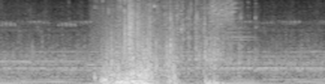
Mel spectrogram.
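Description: A short scuffle ends with a heavy blow.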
